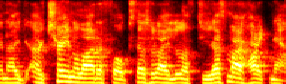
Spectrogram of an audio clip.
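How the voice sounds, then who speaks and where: The recording is very clean, with a silent background. A man with a fairly high pitch has an unremarkable speaking voice. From Brooklyn, New York. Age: 60s. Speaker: solar salesman and sales trainer. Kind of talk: interview.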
